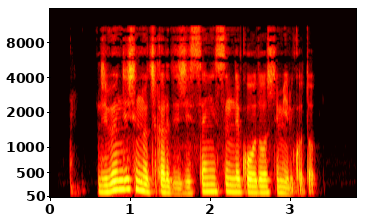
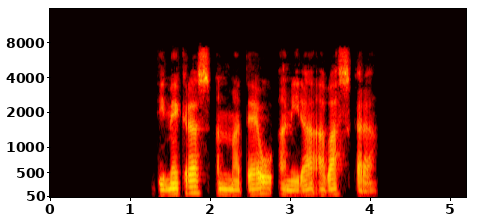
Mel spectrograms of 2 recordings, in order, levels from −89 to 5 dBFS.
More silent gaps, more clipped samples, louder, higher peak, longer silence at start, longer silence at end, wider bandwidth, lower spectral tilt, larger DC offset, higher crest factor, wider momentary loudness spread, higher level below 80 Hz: second, none vs 2.81-2.85 s; neither; first, -20 LUFS vs -27 LUFS; first, -4 dBFS vs -8 dBFS; second, 0.25 s vs 1.35 s; second, 0.55 s vs 1.15 s; first, 11.5 kHz vs 7.6 kHz; about the same, -5.5 dB/octave vs -4.5 dB/octave; neither; about the same, 18 dB vs 22 dB; about the same, 11 LU vs 9 LU; about the same, -60 dBFS vs -60 dBFS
